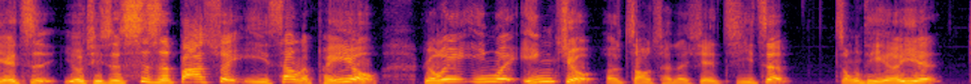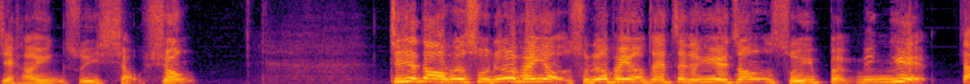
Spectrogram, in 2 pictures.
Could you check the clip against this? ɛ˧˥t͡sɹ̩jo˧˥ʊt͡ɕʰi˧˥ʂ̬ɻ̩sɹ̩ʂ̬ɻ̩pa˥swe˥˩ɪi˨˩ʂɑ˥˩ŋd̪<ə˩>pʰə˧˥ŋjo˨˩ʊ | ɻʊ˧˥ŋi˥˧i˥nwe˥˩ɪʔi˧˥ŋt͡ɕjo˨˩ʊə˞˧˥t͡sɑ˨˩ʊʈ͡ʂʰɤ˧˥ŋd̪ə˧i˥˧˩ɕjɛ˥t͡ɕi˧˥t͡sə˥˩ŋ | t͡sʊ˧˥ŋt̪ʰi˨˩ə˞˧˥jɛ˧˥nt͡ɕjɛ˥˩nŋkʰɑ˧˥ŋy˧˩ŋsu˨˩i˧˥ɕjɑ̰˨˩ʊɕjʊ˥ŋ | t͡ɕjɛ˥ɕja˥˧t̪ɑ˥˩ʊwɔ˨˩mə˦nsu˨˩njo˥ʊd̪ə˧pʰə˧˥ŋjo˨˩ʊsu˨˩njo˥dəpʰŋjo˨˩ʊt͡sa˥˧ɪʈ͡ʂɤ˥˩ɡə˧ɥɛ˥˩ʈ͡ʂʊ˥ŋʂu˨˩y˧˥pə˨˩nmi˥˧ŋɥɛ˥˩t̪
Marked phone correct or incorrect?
correct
